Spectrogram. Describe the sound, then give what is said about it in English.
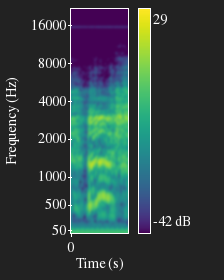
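A single loud, voiced sneeze lasting under a second, caused by allergies to flowers, with a strained, tonal "ah" that swells and then bursts. No one speaks. “Gesundheit. allergies.”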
